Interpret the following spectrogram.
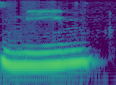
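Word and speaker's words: ميم: So this letter name is Meem, and the phonetic sound is ma. And it's similar to the English M.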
